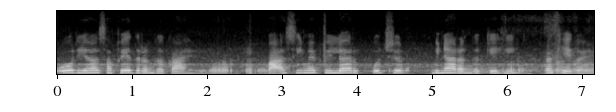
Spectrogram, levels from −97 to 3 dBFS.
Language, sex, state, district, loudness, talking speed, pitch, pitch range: Hindi, female, Uttar Pradesh, Hamirpur, -23 LUFS, 150 wpm, 245 Hz, 220-255 Hz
